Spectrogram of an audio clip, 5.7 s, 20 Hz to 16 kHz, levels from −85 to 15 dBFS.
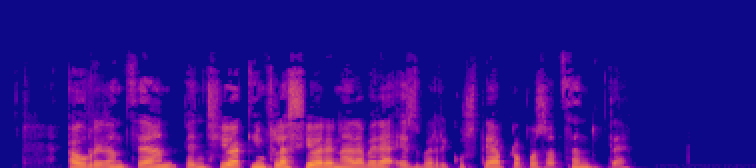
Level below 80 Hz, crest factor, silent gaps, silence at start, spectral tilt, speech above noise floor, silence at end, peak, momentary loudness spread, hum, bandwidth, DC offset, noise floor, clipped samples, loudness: -76 dBFS; 20 dB; none; 0.5 s; -5 dB/octave; 60 dB; 0.95 s; -2 dBFS; 14 LU; none; 11 kHz; under 0.1%; -81 dBFS; under 0.1%; -21 LUFS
